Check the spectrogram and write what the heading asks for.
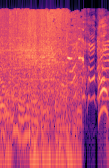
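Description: Motorcycle engine running as it rides along, mixed with a soundtrack that carries a voice. Both cut off abruptly just before the end.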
